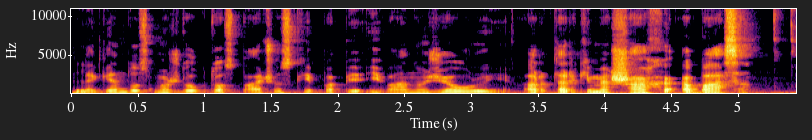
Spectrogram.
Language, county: Lithuanian, Šiauliai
